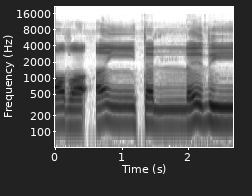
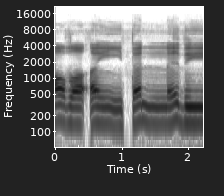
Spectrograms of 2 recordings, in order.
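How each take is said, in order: Both takes have the same delivery.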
